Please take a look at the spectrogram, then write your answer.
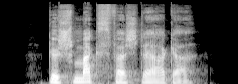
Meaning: flavour enhancer (a substance added to a food product to enhance its taste)
- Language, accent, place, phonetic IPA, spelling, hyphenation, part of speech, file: German, Germany, Berlin, [ɡəˈʃmaksfɛɐ̯ˌʃtɛʁkɐ], Geschmacksverstärker, Ge‧schmacks‧ver‧stär‧ker, noun, De-Geschmacksverstärker.ogg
